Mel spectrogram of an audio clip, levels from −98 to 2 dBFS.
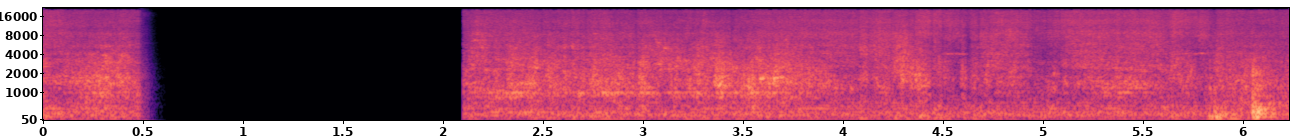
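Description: A long network dropout runs from 0.47 to 2.14 s. The sound carries on briefly as a fading buzz and then goes quiet for about 1.5 s. When audio returns, close to a second of it is simply gone, likely because packets stopped arriving and the receiver could only conceal the gap.

A jitter buffer speed-up follows from 2.22 to 6.18 s. Delayed audio arrived in a burst and left roughly 0.7 s of extra delay. The receiver works this off by cutting many tiny pitch-period slices, so the sound plays about 16% fast at unchanged pitch and feels hurried.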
